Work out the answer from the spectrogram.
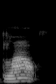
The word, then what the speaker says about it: Blount: It reads, Governor, the governor offered Chief Blunt, who was friends and family with the colonist Blount family, which was spelled Blount. Chief Blunt is spelled Blunt.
